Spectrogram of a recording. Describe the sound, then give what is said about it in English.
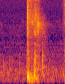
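A single short, blustery recorded fart played back, loud, lasting under half a second with a brief trailing sputter, heard alone against faint background hiss. “So when I had a fart again, I'm like, I wonder what, so I recorded it.”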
